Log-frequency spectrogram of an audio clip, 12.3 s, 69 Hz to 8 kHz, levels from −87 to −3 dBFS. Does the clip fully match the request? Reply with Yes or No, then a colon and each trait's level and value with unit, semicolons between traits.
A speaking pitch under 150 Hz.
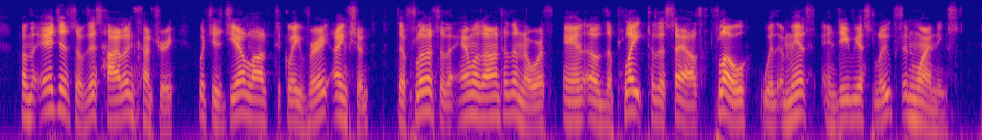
Yes: medium, 140 Hz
